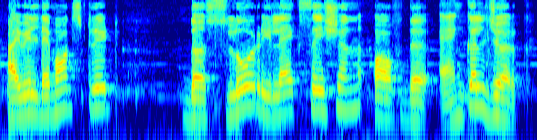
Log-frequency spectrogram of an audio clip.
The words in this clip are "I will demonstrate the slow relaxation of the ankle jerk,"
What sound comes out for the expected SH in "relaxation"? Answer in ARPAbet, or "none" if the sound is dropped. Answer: SH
